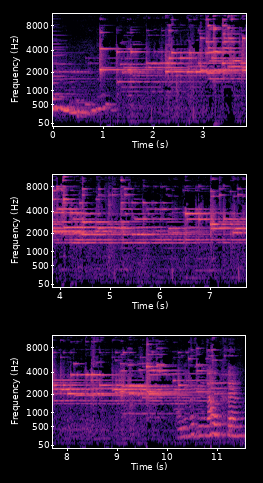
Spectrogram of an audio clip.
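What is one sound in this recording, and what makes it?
Wind chimes ring brightly as a child strikes them.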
